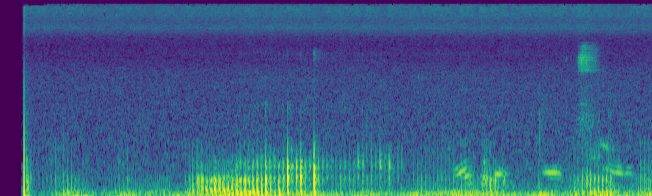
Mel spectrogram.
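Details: An old domestic cat purring indoors, a low steady rumble with uneven swells; a few faint higher sounds appear late, near six seconds.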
